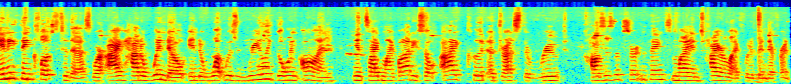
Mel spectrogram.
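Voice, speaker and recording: A woman speaks in an unremarkable speaking voice at medium pitch. Her pace is moderate, with ordinary pitch variation. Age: 60s. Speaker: wellness scan provider. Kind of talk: casual chat.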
